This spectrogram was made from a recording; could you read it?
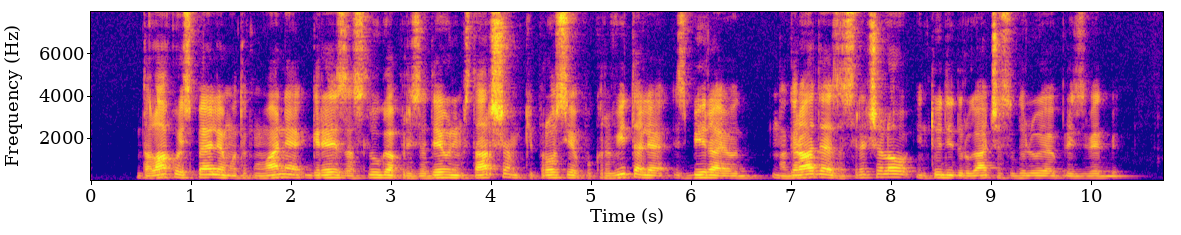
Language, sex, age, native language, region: Slovenian, male, 18-29, Slovenian, Savinja region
